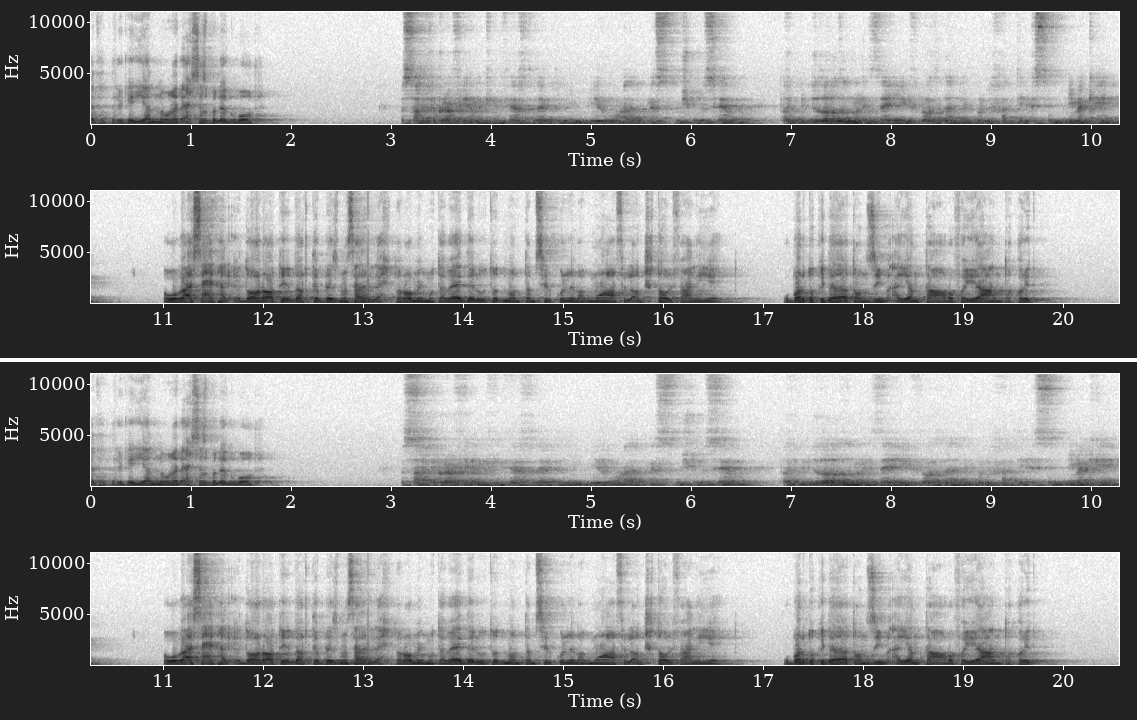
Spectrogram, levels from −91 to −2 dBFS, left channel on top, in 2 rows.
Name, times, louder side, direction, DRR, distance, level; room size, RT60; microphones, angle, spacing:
voice 1, 0.0-1.6 11.0-16.6 17.2-19.8, equal, 10° left, 9 dB, 0.8 m, -20 dB
voice 2, 3.1-6.6 6.9-10.3 17.9-18.0, equal, 60° left, 0 dB, 4.4 m, -26 dB
21.0 x 11.5 x 5.2 m, 0.98 s
head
